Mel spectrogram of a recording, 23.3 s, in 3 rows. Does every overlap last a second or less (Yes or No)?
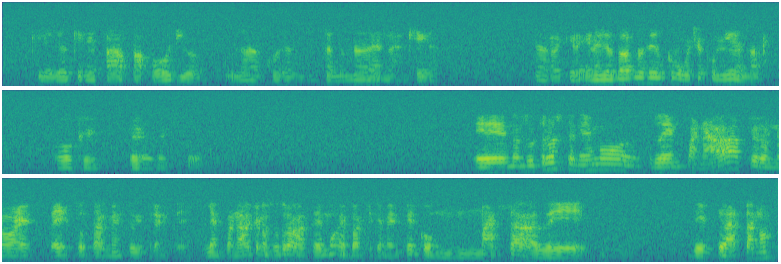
Yes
